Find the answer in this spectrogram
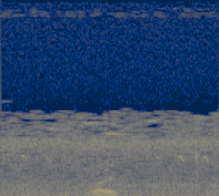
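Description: Steady hiss of insects in the surrounding bush and garden, unchanging throughout, with a single short spoken word from a man about a second in.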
